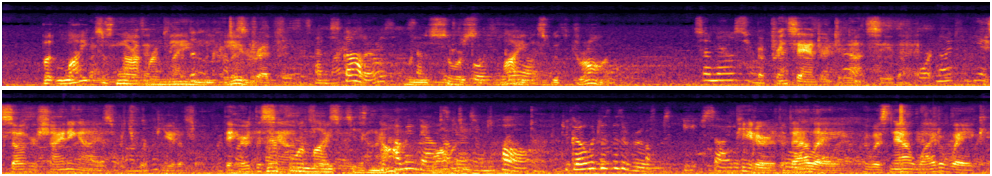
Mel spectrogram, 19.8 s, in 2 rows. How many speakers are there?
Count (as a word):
four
